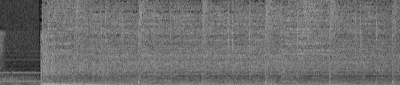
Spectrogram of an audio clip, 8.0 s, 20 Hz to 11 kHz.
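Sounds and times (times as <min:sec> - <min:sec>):
M20 recoilless rocket launcher blast: 0:00.8 - 0:04.5
heavy sustained rumble: 0:00.8 - 0:07.4.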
